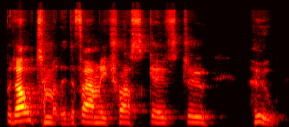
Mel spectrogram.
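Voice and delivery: usual speaking voice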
